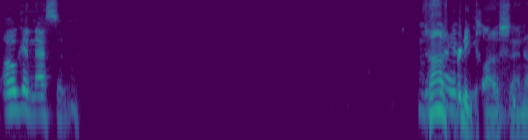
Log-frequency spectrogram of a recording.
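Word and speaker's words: Oganesson: of them all okay so this says it's ogan nessen pretty close then right Google pronunciation no this is from how to pronounce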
